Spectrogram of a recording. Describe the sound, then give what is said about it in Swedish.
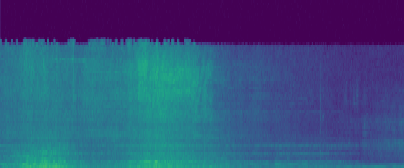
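A train departs from the station in Örebro, rumbling loudly, its broad rushing noise fading after a few seconds into a low motor drone with steady humming tones. No one speaks. “Snart avgångstid. Dags att rulla vidare från Örebro.”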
